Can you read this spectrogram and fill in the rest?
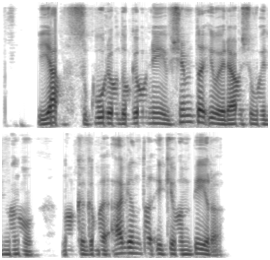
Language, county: Lithuanian, Utena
